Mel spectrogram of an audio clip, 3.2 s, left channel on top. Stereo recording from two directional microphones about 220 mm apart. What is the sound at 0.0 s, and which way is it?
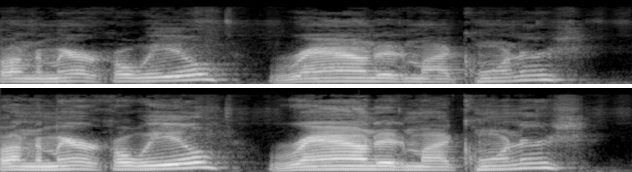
Speech, 45° right (ahead or behind).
